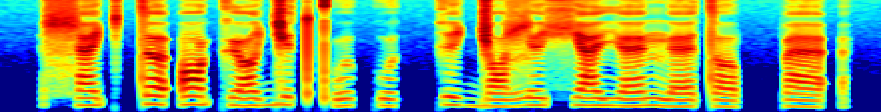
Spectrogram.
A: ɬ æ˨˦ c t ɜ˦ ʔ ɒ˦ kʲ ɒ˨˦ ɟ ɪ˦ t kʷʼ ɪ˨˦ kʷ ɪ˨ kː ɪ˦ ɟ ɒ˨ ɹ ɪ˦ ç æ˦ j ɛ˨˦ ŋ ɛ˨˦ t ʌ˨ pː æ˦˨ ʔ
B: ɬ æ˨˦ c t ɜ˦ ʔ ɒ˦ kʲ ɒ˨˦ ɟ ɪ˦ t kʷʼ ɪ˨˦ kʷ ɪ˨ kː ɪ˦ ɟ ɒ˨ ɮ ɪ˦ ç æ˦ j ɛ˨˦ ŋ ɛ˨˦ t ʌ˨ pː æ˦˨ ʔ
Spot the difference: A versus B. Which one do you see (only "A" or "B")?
B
